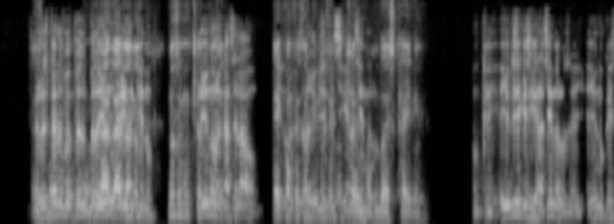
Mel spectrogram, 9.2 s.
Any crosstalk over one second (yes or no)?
yes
